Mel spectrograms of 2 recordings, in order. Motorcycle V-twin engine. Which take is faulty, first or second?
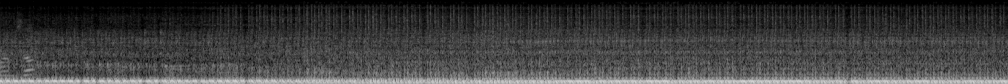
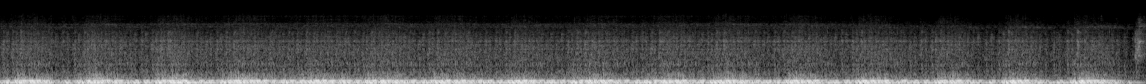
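second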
